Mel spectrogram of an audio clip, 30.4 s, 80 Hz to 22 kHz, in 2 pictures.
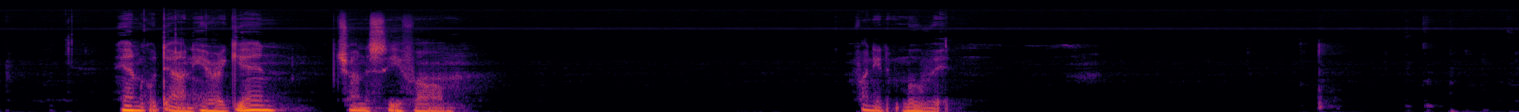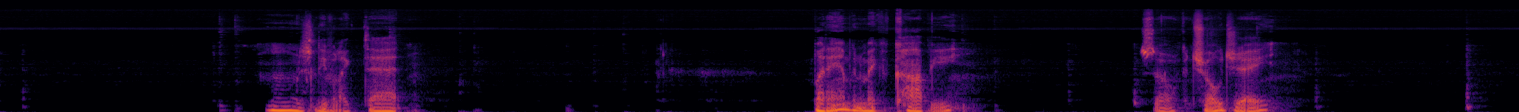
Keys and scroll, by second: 14.3 ctrl+z, 19.7 ctrl+s, 24.7 ctrl+j, 27.4 ctrl+j.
